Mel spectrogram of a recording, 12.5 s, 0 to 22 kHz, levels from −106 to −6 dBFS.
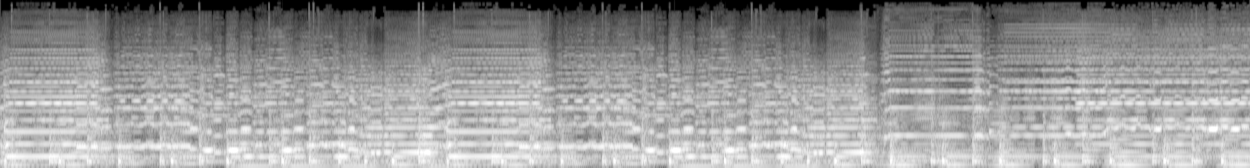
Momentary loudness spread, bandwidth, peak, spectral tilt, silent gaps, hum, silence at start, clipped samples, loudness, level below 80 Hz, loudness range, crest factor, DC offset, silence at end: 5 LU; 16 kHz; 0 dBFS; -6 dB/octave; none; none; 0 s; under 0.1%; -12 LUFS; -30 dBFS; 2 LU; 12 dB; under 0.1%; 0 s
